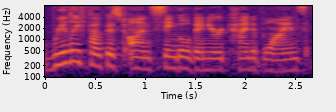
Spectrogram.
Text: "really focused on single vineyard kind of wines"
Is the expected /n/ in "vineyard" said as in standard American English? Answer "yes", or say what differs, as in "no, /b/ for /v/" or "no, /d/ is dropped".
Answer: yes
